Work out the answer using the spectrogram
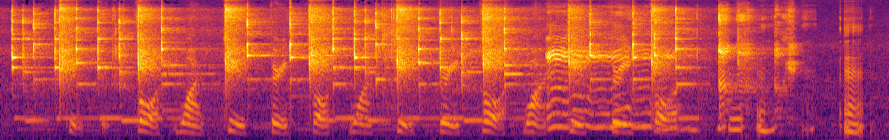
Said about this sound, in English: How do you hear the iPhone ringtone? This is the only way.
